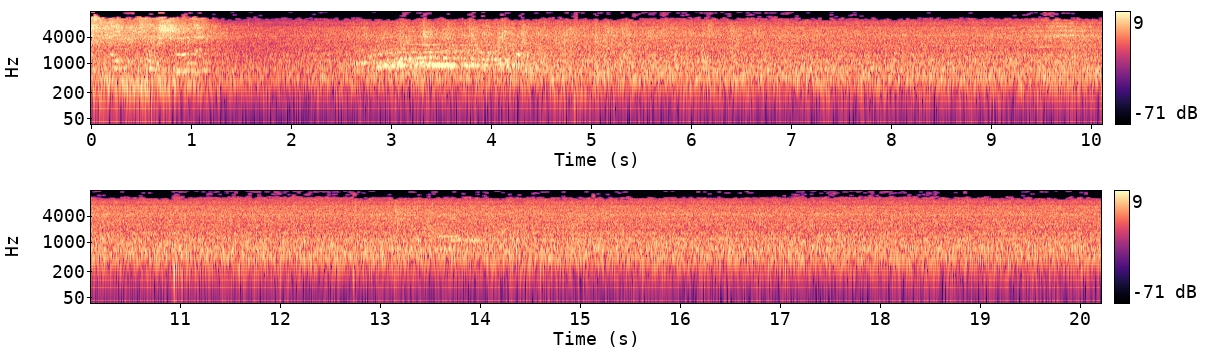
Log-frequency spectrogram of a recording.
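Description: Program music ending in the first couple of seconds, then steady, even machine-like noise with a faint low hum.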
